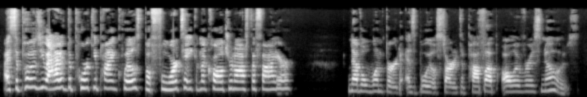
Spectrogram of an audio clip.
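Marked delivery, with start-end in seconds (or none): 0.0-4.4 higher, louder scornful question; sarcastic Snape. Acted. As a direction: sneer at the boy's mistake. Snape scolds Neville.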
